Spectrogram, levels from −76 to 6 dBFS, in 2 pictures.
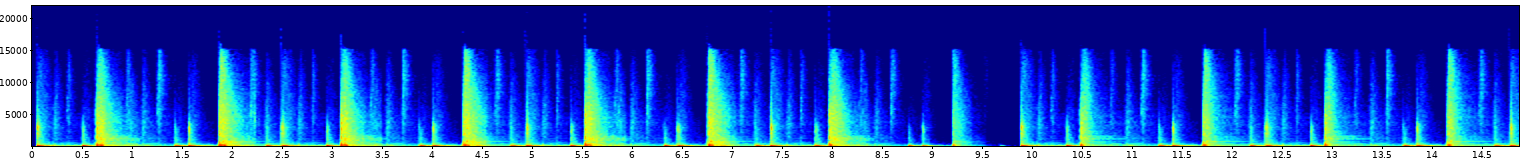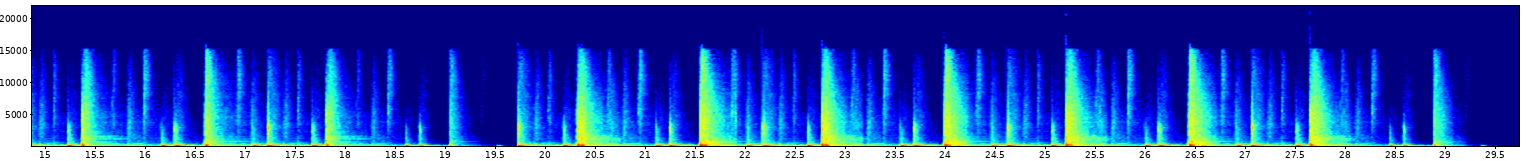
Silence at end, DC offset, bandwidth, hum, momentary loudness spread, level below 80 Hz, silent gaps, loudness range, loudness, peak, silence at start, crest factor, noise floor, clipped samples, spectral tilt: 0.7 s; under 0.1%; 15.5 kHz; none; 18 LU; -16 dBFS; none; 3 LU; -17 LUFS; 0 dBFS; 0.05 s; 14 dB; -53 dBFS; under 0.1%; -5 dB/octave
